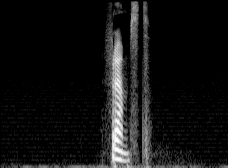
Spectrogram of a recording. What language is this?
Swedish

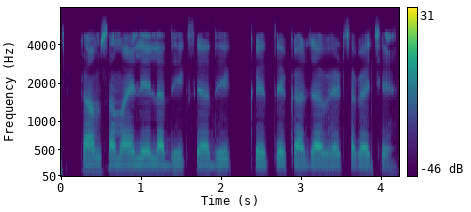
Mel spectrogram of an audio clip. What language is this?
Maithili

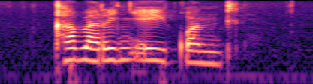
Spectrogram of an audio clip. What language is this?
Tswana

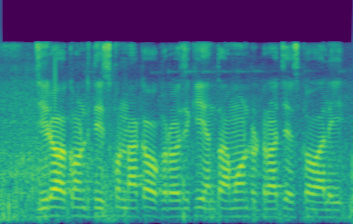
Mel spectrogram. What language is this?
Telugu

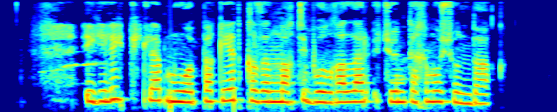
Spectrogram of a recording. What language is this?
Uyghur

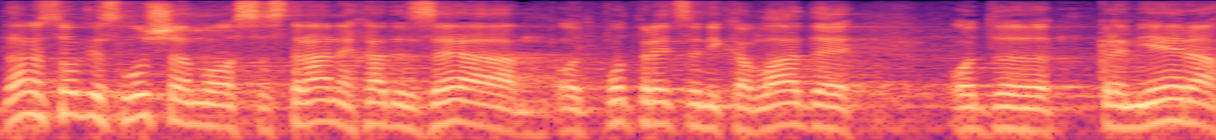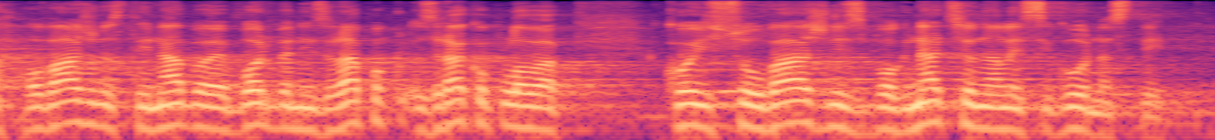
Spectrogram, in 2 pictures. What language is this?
Croatian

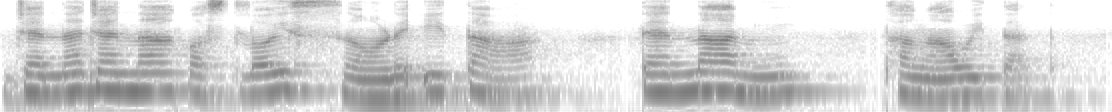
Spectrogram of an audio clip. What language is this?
Konkani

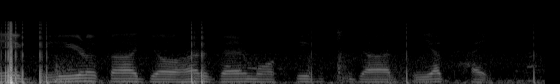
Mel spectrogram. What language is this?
Urdu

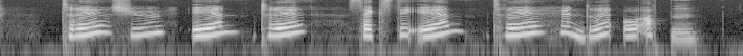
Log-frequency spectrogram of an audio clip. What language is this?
Norwegian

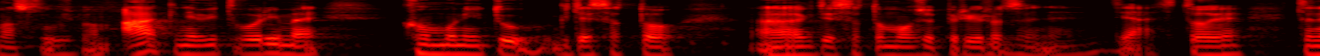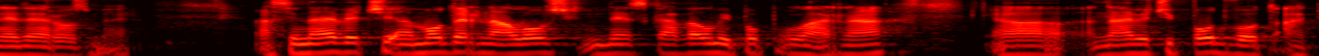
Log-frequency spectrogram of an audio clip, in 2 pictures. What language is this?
Slovak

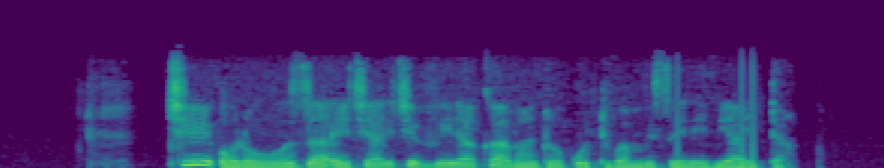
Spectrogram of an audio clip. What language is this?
Ganda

